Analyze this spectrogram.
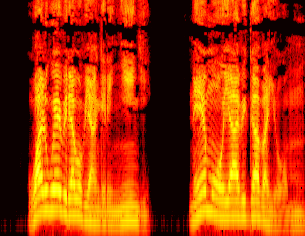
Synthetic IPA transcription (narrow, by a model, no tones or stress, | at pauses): waliwe̞ːβiɾaβo̞βjaːŋɡe̞ɾiɲːiːɲɟḭ | ne̞moːjaːβiɡaβajo̰ːmu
